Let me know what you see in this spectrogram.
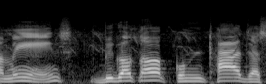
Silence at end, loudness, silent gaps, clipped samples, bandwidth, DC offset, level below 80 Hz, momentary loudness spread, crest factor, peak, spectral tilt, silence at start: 0 s; -19 LUFS; none; under 0.1%; 9.4 kHz; under 0.1%; -60 dBFS; 9 LU; 16 dB; -2 dBFS; -6.5 dB/octave; 0 s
